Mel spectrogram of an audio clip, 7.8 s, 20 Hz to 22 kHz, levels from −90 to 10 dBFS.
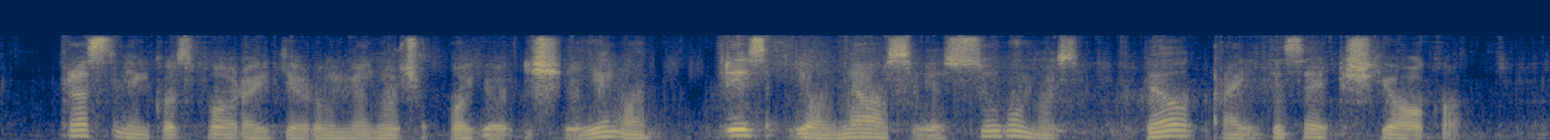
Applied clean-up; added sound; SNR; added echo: neural separator model SepFormer DNS4.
